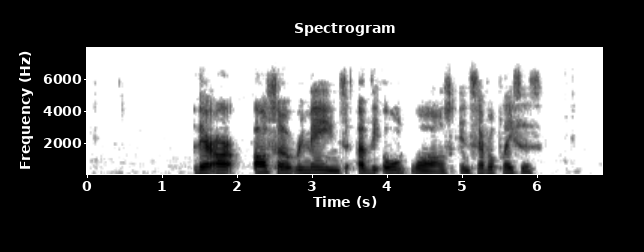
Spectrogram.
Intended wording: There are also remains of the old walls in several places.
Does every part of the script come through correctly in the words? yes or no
yes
